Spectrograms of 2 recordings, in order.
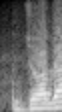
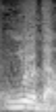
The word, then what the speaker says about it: যদা: আর এখানে ইয়দা, এই আমরা একটু খেয়াল করি, এই অন্ত্যস্তীয় জ যেটা আমরা বলি সেটা ইংরেজি ক্ষেত্রে যেরকম এটার উচ্চারণ হয় ইয়, অর্থাৎ আমরা যদা না বলবে আমরা ইয়দা বলবো কথাটি, তাহলে আমাদের সংস্কৃত উচ্চারণটা অ্যাপ্রোপ্রিয়েট হলো।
